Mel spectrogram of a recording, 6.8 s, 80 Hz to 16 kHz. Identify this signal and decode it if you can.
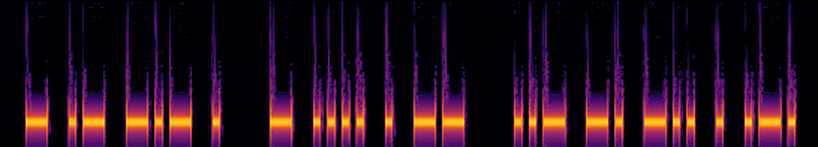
Morse code, heard as a keyed tone, about 20 wpm, 700 Hz. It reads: TAKE THEM UNDER
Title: Sentences from Top 1600 Words 20wpm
